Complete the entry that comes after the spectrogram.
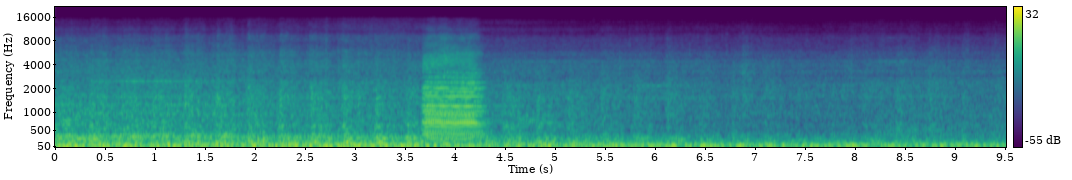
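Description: Freight train of covered hopper cars rolling past with a steady low rumble of wheels on rail. A short horn blast sounds about four seconds in.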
